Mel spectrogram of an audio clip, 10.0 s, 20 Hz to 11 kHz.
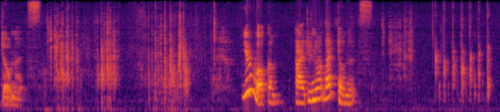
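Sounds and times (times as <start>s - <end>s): book pages turning: 0.8s - 4.2s, 7.6s - 8.4s.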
